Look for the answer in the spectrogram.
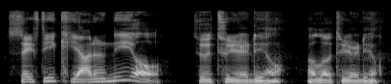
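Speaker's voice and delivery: ordinary talk, nothing marked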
